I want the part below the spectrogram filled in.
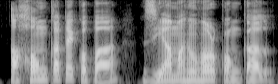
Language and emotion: Assamese, neutral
